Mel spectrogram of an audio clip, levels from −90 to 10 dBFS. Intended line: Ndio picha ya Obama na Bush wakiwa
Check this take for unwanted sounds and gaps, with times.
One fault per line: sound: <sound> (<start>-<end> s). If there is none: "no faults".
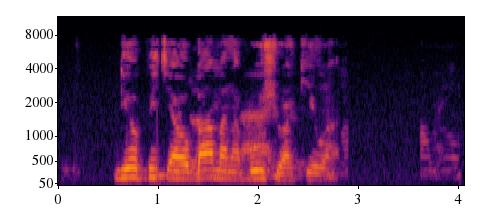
no faults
